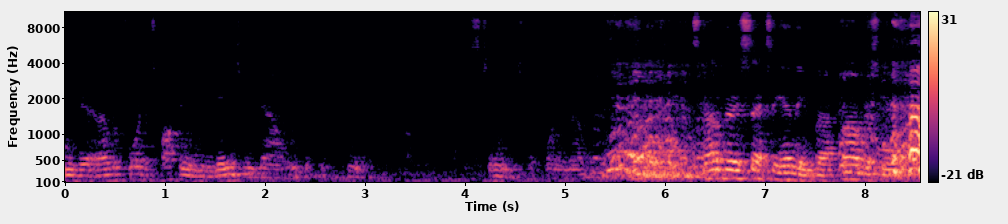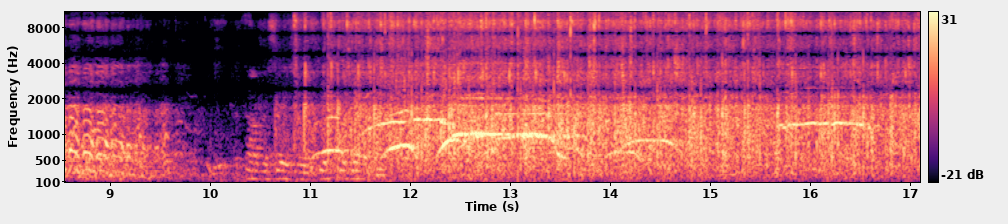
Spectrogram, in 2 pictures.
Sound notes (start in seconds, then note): 11.2 applause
